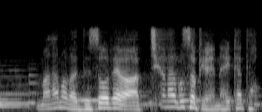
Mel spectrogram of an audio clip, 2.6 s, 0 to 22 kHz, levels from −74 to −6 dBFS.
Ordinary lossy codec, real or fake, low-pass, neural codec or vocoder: none; fake; none; codec, 16 kHz, 0.5 kbps, X-Codec, HuBERT features, trained on balanced general audio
